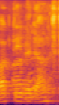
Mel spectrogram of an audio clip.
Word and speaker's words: Bhaktivedanta: Мат- Bhaktivedanta. Бхактивиданта, мне сложно произносить.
